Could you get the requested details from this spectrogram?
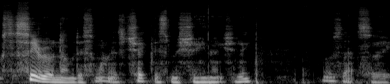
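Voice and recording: A man speaks with lively intonation in a dark, mellow tone. Vocal fry and a husky, rough edge run through his voice. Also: fairly low pitch for a man, fairly quick pace.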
